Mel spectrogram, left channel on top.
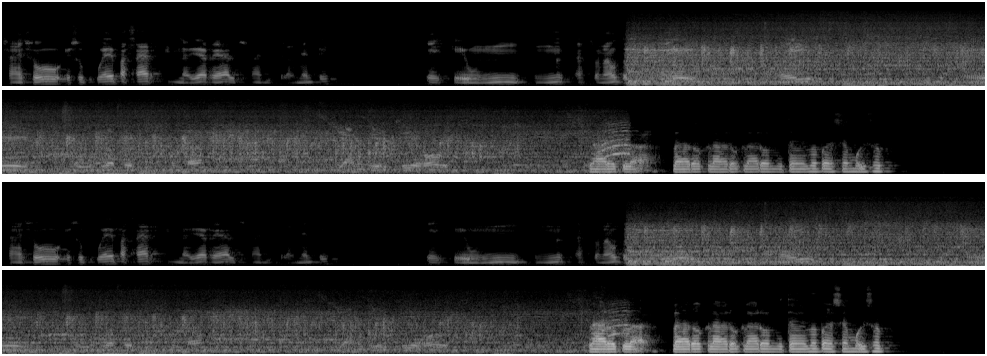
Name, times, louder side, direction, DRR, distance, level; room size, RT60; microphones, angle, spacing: voice 1, 0.0-3.3 4.2-7.0 7.7-8.2 9.1-11.9 12.1-12.4 12.9-14.4 15.2-15.8 16.2-16.4, left 4 dB, 55° left, 13 dB, 0.9 m, -41 dB
sound 1, 6.2-16.1, left 2 dB, 15° left, 1.3 m, -35 dB
voice 2, 15.7-18.7, right 5 dB, 80° right, 15 dB, 0.6 m, -27 dB
16.5 x 9.7 x 4.5 m, 0.31 s
head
